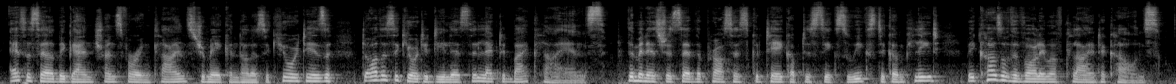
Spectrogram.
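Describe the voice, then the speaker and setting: Mellow-voiced man reading business news. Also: medium pitch. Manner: measured, formal news delivery. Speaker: news reader. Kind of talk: scripted news narration.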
